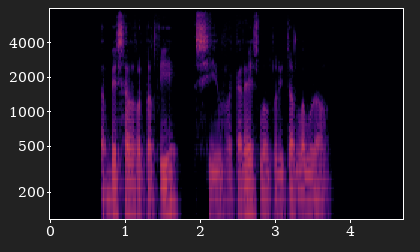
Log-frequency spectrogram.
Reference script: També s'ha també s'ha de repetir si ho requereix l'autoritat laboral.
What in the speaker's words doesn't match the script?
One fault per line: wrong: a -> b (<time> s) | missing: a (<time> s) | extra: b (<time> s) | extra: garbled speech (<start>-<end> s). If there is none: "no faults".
missing: també s'ha (1.1 s)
